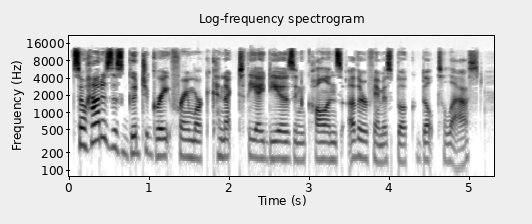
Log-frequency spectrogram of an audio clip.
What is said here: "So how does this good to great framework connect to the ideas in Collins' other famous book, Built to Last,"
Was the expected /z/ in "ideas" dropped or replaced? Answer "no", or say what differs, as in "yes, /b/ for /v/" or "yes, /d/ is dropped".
no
